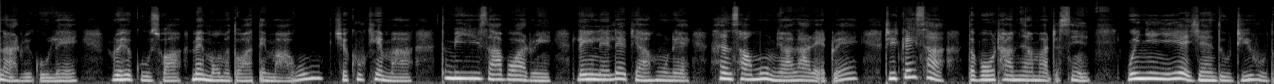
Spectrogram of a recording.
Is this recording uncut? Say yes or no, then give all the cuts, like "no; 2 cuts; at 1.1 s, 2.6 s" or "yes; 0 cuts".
no; 3 cuts; at 1.9 s, 3.3 s, 8.8 s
